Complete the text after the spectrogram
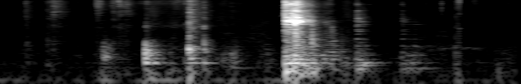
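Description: A metal square knocks onto a wooden board.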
